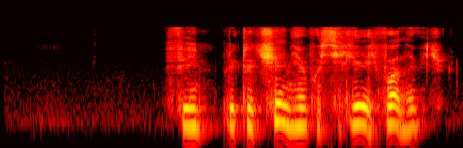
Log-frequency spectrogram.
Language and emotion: Russian, sad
